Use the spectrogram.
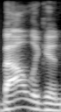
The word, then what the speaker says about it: Balogun: By the way, we now have the pronunciation correct. Balogun is what I hear now. it's it's like laid again.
